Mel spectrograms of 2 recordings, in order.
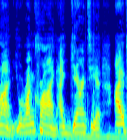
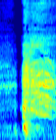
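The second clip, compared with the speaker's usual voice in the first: high breathless burst of laughter. Real, not acted. Comedian after the absurd birth bit, laughing. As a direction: crack up at your own joke.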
